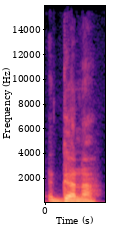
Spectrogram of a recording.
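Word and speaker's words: gonna: টু এটা হবে হচ্ছে গানা গানা গানা আমরা বলি না এটা গ না বলে গা হালকা করে গা গানা গানা গনা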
